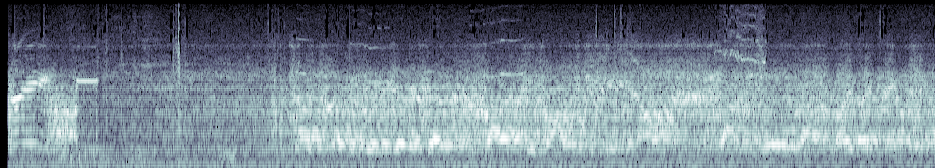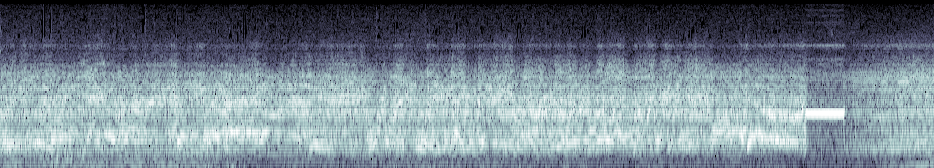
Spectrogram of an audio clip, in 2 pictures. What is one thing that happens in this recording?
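A radio scanner plays garbled voices through a small loudspeaker.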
